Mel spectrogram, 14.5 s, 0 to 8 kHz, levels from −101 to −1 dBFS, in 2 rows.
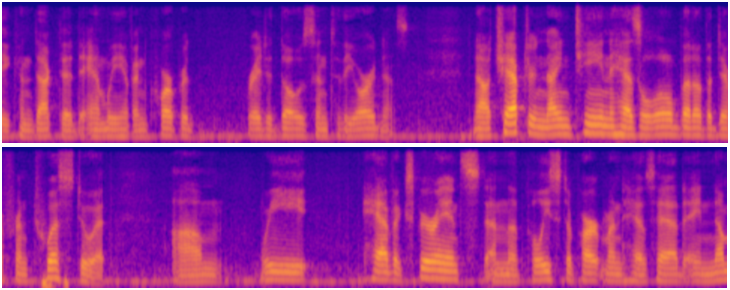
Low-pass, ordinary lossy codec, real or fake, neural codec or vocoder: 7.2 kHz; Opus, 64 kbps; fake; codec, 16 kHz in and 24 kHz out, 1 kbps, XY-Tokenizer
